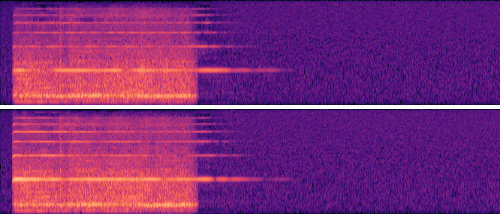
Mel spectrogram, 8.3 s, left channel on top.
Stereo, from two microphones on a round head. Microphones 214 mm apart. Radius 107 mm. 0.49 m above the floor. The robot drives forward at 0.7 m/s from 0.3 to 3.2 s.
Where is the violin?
80° right, 0.6 m; by 3.6 s 15° right (ahead or behind), 2 m.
